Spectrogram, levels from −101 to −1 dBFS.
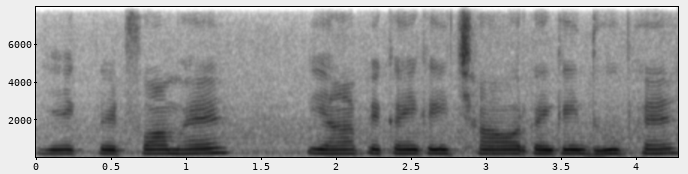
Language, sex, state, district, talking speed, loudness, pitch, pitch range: Hindi, female, Haryana, Charkhi Dadri, 195 wpm, -13 LUFS, 215 Hz, 210-225 Hz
